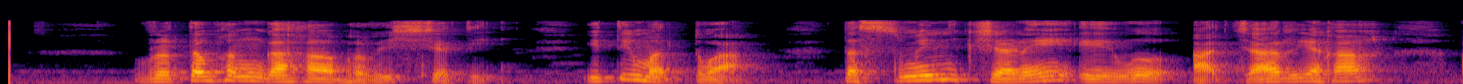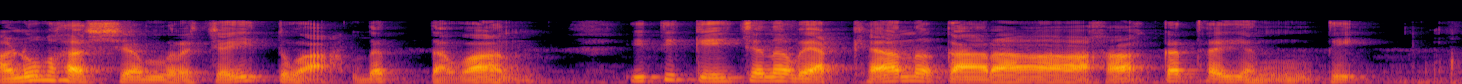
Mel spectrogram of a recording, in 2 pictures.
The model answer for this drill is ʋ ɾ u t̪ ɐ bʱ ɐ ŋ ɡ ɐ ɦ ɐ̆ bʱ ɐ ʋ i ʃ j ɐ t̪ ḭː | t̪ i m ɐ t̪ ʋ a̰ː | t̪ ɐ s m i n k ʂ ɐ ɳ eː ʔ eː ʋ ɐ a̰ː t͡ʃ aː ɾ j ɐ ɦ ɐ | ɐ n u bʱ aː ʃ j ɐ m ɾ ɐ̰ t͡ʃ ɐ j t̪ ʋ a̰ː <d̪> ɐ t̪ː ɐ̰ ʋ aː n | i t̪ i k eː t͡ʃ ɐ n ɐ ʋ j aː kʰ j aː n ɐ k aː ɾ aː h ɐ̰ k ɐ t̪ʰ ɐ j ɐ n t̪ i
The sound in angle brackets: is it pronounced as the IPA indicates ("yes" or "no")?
yes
